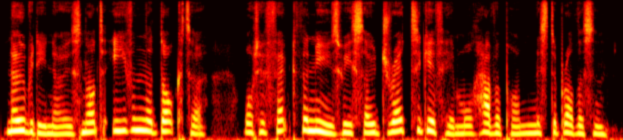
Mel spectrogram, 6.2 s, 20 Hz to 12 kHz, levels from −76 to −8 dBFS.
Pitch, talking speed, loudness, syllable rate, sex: 205 Hz, 200 wpm, -18 LUFS, 5.2 syllables/s, female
